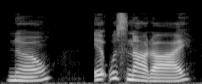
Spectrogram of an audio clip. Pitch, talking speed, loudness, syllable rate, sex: 200 Hz, 150 wpm, -14 LUFS, 3.4 syllables/s, female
